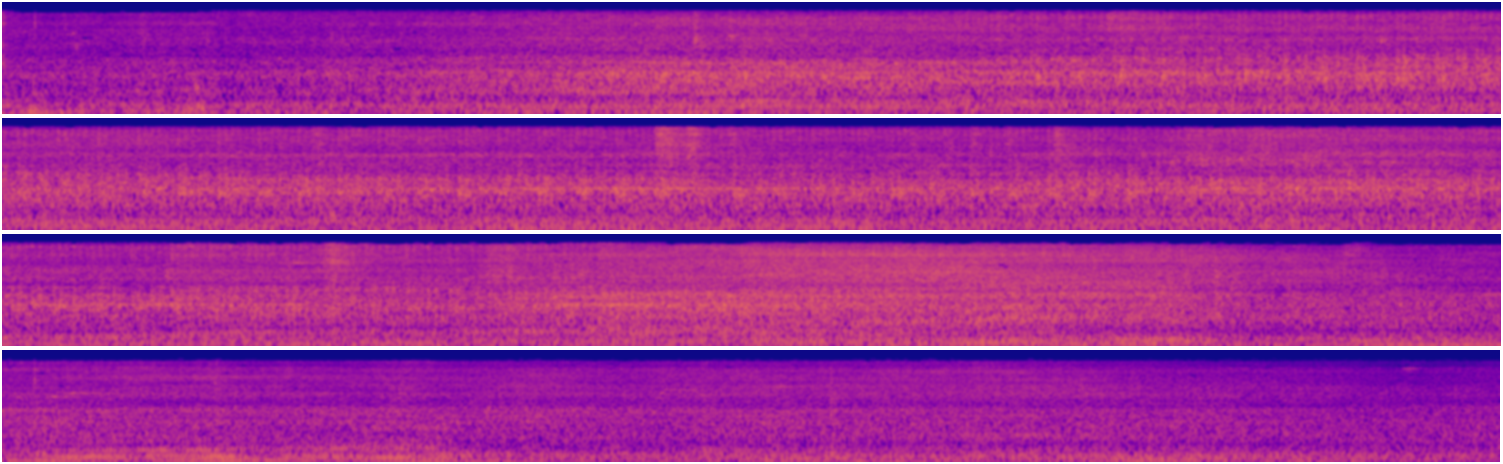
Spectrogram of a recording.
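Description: Diesel engine of a Stagecoach tri-axle coach running as the coach pulls away past the camera and drives off, over steady road-traffic noise.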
